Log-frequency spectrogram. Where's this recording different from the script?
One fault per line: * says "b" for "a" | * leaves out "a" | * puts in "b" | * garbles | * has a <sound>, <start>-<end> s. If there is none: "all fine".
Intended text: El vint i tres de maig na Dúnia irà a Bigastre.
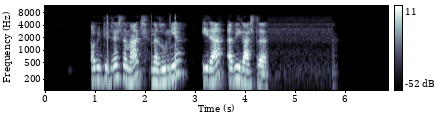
all fine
